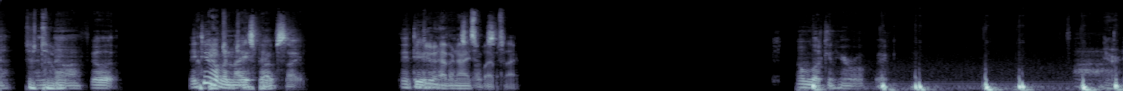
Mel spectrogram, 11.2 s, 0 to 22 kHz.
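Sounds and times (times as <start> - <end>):
speech: 0.3 - 1.2, 1.9 - 3.1, 4.0 - 5.2, 8.0 - 9.0
deep heartbeat sound effect thumping: 8.0 - 11.2.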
